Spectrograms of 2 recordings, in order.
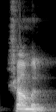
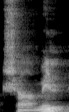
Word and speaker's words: شامل: کے پڑھا جانا چاہیے۔ شامل، اس میں احتیاط نہیں کی جاتی، شامل کہہ دیتے ہیں لوگ۔ درست تلفظ اس لفظ کا شامل ہے، میم کے نیچے زیر کا خاص خیال رکھا جانا چاہیے۔ آپس، آپس، آپس بعض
